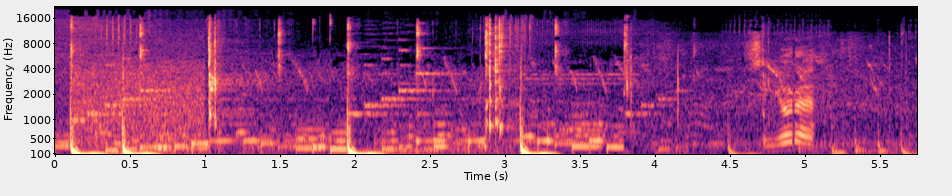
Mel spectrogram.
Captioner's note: none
